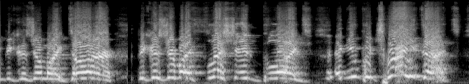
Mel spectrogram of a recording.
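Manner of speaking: father disowning his daughter in a shouting fury; furious shout. Acted. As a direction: rage at a daughter who betrayed you.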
